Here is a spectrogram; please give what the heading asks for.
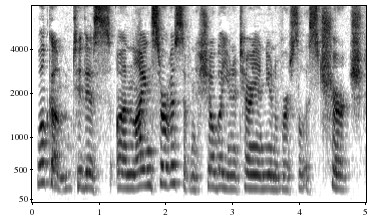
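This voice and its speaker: A woman minister giving a scripted worship welcome in a measured, deliberate way. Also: medium pitch, steady tone, pushed and bright, soft background music. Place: recorded at home.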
